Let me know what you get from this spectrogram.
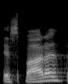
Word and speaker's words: Espada: I was like, I YouTubed him against Espada.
